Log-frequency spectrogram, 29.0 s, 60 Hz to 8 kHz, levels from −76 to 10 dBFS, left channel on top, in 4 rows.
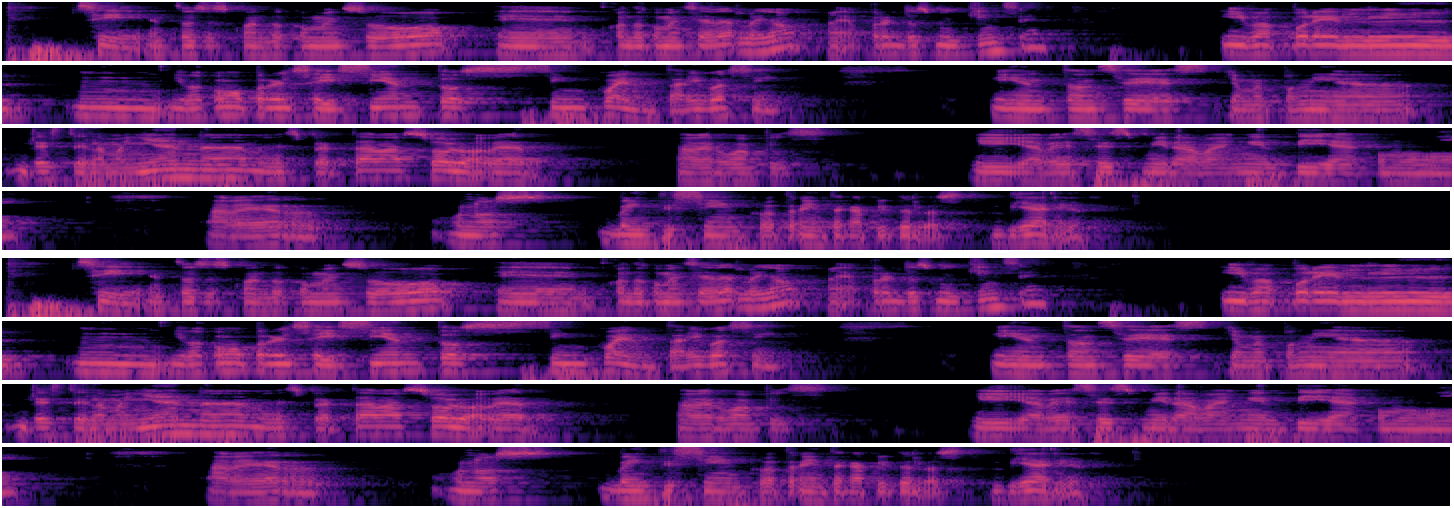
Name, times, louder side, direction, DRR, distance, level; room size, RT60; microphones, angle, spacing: voice 1, 0.0-5.2 6.1-11.2 11.4-11.8 12.2-17.2 17.9-18.6 19.3-21.9 22.3-23.4 23.9-27.2, equal, 5° left, 5 dB, 0.8 m, -32 dB
21.5 x 16.0 x 2.6 m, 0.84 s
head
